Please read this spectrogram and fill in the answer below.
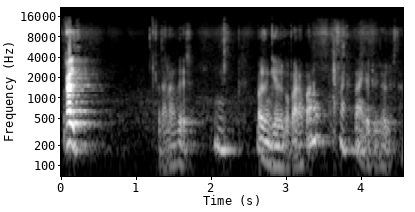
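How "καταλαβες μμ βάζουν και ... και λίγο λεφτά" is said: low, very soft aside; muttered suspicion. Acted. Customer grumbling aside about extra weight and money, muttering. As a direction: mutter distrustfully under your breath.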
